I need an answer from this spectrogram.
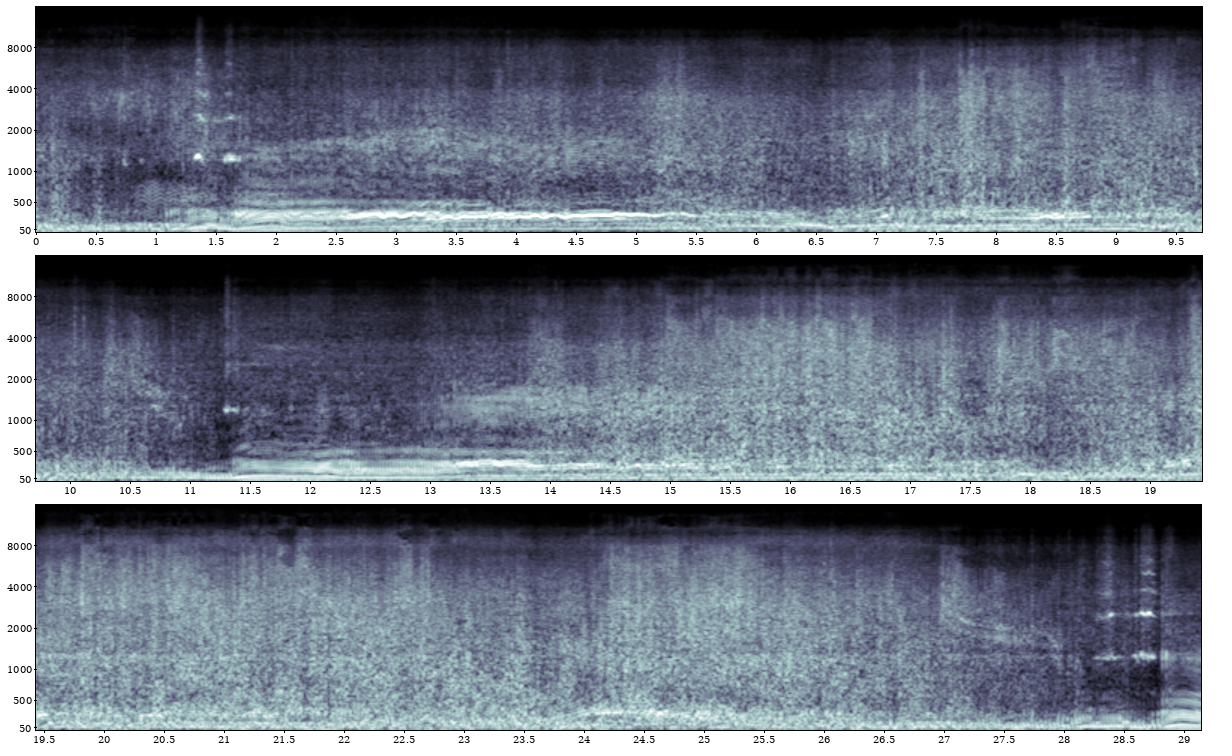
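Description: Motocross bike engine, heard onboard during a race, revving up and down over and over as the rider works the throttle. About eleven seconds in, the revs drop low and then climb back.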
